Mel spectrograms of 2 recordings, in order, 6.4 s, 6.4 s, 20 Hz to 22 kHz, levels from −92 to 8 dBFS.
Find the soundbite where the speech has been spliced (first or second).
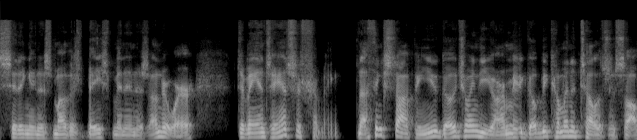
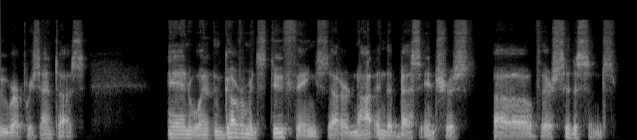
first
